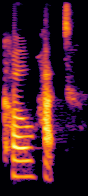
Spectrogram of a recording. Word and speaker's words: Kohut: My last name is K as in King, O, H, U as in ukulele, and then T as in Tom, Kohut.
